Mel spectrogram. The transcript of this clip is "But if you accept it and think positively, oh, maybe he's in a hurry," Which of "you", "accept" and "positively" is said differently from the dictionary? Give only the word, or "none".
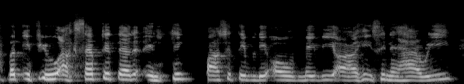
positively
